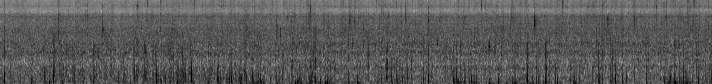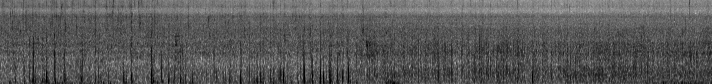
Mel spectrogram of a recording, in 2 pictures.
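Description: Steady rain falling on leaves, roofs and a wet lane: an even hiss dotted with irregular close drops tapping.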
